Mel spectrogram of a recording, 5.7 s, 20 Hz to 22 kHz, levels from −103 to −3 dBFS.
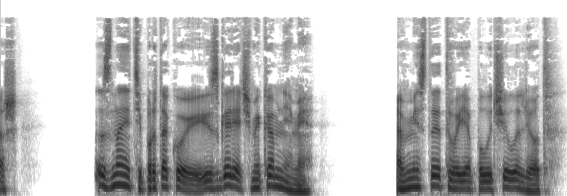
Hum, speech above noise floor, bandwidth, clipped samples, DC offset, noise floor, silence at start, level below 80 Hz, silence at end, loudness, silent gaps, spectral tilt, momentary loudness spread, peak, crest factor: none; over 69 dB; 16 kHz; under 0.1%; under 0.1%; under -90 dBFS; 0 s; -46 dBFS; 0.15 s; -22 LUFS; 0.47-0.94 s, 3.37-3.96 s; -5 dB/octave; 6 LU; -4 dBFS; 20 dB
